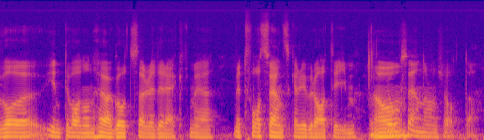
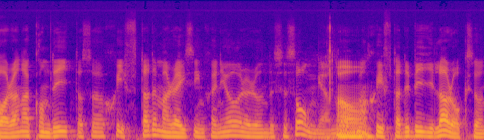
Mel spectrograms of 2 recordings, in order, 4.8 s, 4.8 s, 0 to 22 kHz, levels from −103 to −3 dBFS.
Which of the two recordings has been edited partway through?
first; 1 cut; at 3.7 s

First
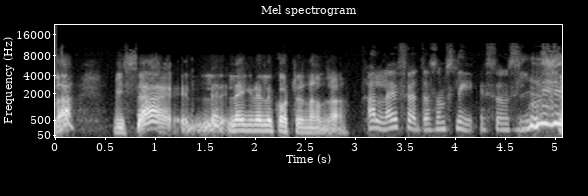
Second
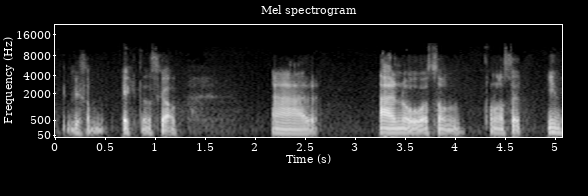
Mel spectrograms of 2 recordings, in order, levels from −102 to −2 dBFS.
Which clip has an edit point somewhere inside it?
first; 1 cut; at 3.0 s

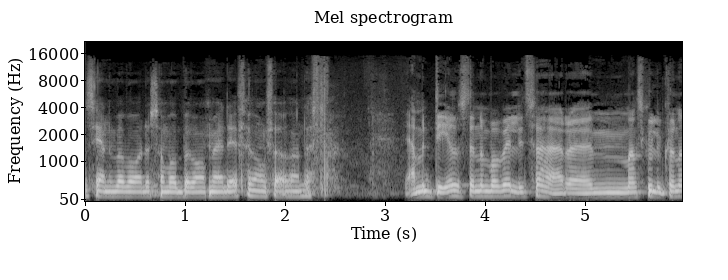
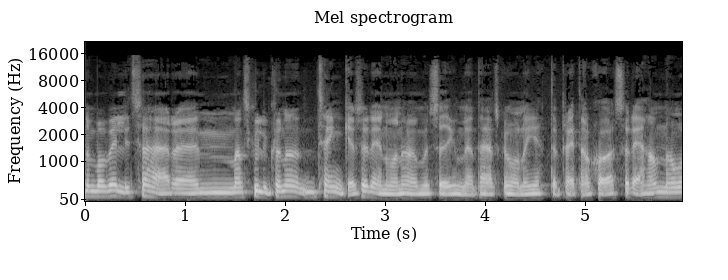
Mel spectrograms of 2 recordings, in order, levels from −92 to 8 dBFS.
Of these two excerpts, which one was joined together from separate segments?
first; 1 cut; at 1.2 s

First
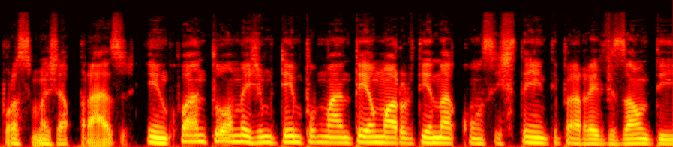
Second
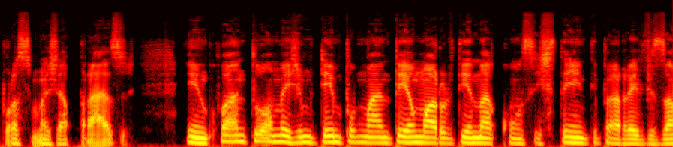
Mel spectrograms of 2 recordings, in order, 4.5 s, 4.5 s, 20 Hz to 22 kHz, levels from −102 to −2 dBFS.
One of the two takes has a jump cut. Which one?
first; 1 cut; at 0.9 s

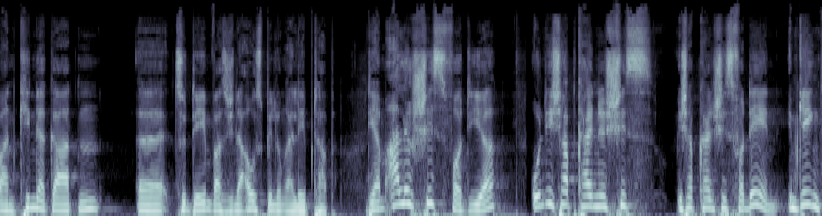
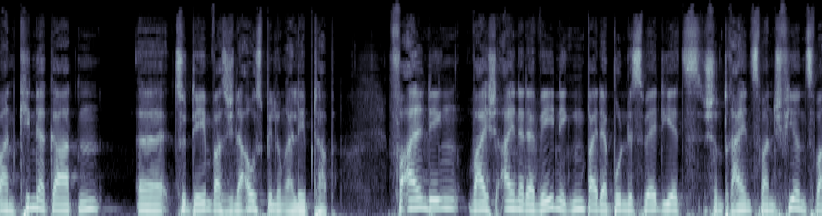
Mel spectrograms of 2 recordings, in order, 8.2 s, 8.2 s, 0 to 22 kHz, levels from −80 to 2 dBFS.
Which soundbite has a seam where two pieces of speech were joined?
first; 2 cuts; at 3.7 s, 5.3 s

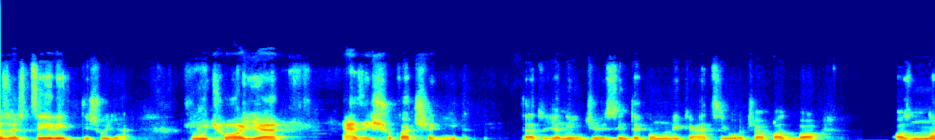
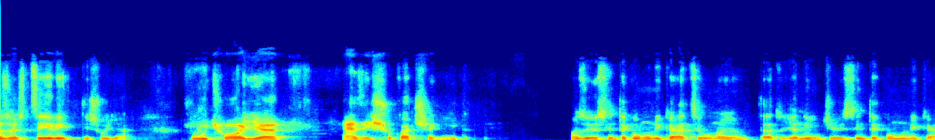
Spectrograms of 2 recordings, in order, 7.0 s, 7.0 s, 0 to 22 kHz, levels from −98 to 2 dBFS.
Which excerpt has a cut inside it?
first; 1 cut; at 3.9 s

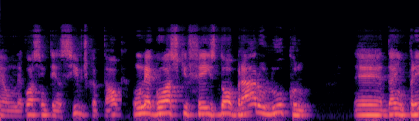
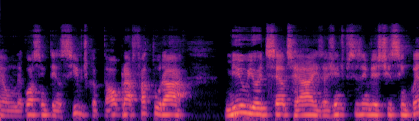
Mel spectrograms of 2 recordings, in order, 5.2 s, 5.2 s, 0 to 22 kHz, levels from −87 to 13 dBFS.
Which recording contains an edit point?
first; 1 cut; at 1.5 s

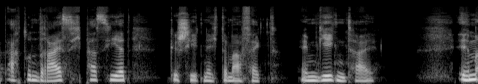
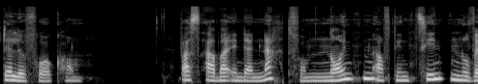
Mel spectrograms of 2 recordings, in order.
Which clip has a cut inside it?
first; 1 cut; at 2.9 s

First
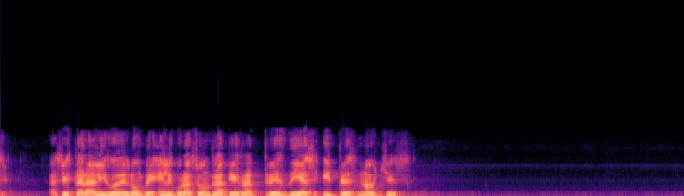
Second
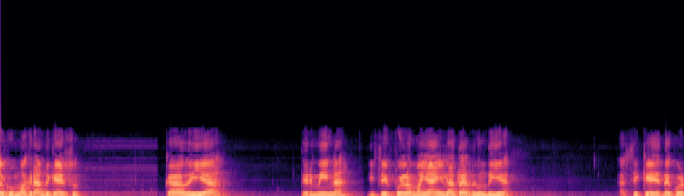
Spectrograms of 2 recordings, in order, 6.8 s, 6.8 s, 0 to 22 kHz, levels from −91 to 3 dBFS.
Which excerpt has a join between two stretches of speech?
second; 2 cuts; at 1.6 s, 3.6 s

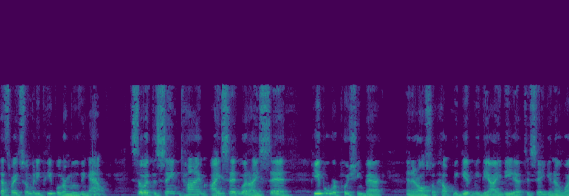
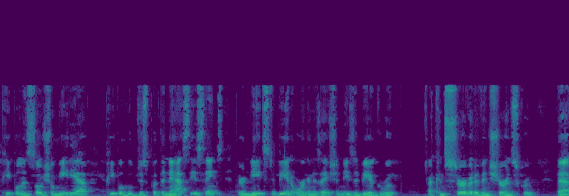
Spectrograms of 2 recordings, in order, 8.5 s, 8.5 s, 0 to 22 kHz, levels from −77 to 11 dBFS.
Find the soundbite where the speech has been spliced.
second; 1 cut; at 3.4 s

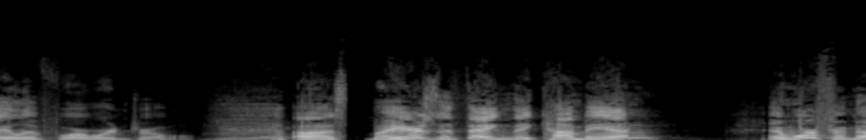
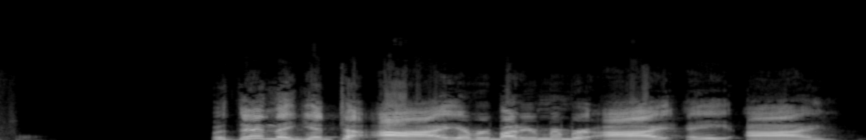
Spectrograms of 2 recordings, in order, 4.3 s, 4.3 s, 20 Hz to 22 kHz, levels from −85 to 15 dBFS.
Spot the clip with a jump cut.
first; 1 cut; at 1.7 s

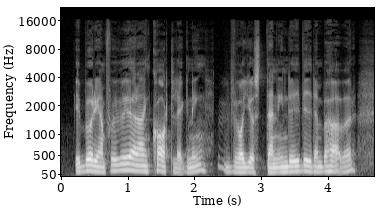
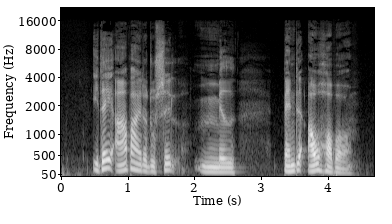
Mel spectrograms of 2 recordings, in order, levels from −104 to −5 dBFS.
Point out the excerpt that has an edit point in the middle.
first; 1 cut; at 2.3 s

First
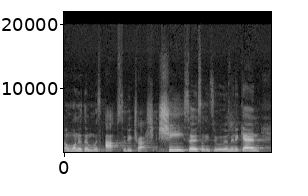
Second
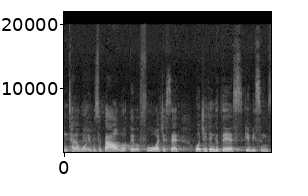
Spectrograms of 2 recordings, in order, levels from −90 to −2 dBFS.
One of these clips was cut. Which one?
first; 1 cut; at 1.9 s

